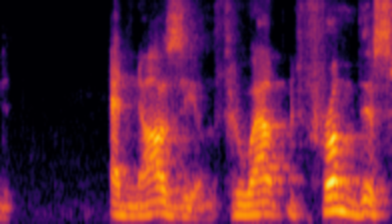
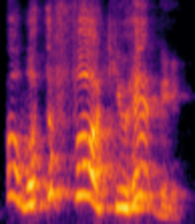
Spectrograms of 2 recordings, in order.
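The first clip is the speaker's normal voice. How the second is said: much higher, louder startled cry with a laugh; shocked surprise; 11 semitones higher, 4 dB louder than usual. Retold or imitated. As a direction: yelp it in mock shock. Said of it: "he's like".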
